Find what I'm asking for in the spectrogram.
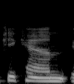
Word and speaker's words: pecan: And my daughter recently moved to Las Cruces, and she says there, it's a big industry there, but they say it pecan. So that's a third pronunciation.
